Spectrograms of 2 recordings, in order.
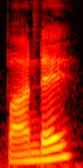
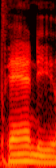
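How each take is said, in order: First: The name is said in its original way. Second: The name is said in an anglicized way. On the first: This is the form true to the family's roots. "the real pronunciation of my name, if I'm really true to my roots" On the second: This is the easier everyday form of the name. "the other pronunciation because it's just easier to pronounce"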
